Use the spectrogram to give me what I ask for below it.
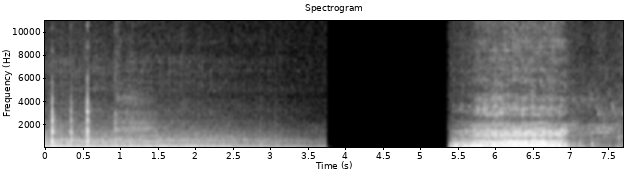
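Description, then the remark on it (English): A saddled male horse in Abiquiu gives one loud whinny lasting over a second, following a low rumbling stretch and a brief pause of silence. No one speaks. “Whoa, easy there, big fella. Thanks for adding the saddle”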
